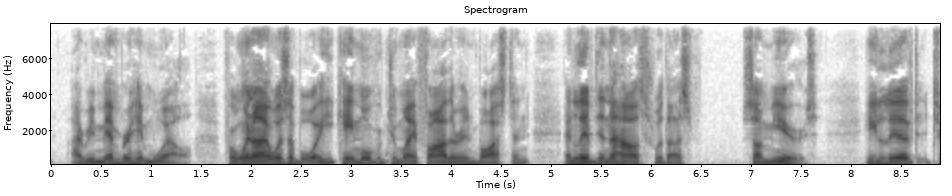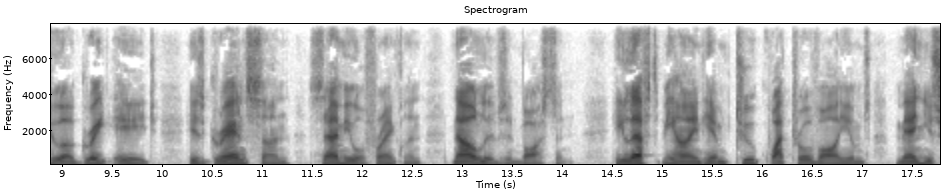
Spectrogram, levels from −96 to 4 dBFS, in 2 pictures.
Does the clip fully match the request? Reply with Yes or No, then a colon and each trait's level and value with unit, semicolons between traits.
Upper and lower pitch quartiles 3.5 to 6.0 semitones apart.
Yes: average, 4.2 semitones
